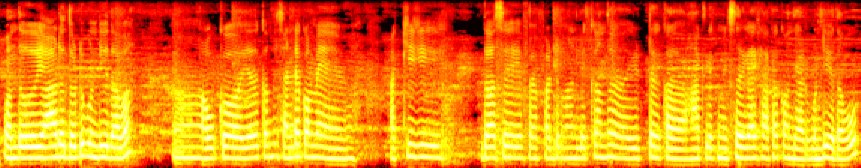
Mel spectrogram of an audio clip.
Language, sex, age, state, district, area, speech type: Kannada, female, 18-30, Karnataka, Dharwad, urban, spontaneous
